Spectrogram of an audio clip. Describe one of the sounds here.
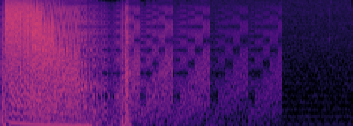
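A loud retro game blast rumbles and fades.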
